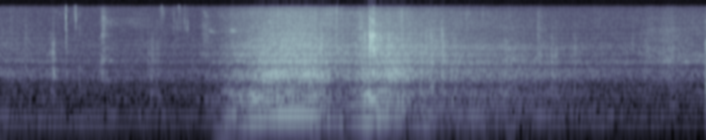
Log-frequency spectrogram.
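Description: A car engine revving hard while the car is stuck and trying to climb out of a hole, one swelling roar that rises, holds for a few seconds and slowly fades, heard from nearby with no talking.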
